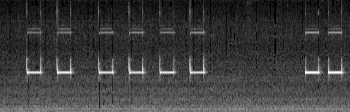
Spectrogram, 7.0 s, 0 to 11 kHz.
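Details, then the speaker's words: Agilent E3633A linear bench power supply under repair beeps repeatedly in high short tones over a faint hum: output set to 5 V goes straight to error, display shows -0.4 V in constant current, output doing little; encoder clicks normally. "wow it's not happy road encoder appears to be working because i can hear it clicking as i rotate it yeah i'll set the output to 5 volts and it's just error"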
